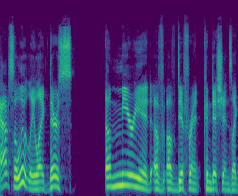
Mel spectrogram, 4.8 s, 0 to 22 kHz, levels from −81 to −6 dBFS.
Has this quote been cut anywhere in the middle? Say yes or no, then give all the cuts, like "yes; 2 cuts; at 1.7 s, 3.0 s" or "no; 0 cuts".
no; 0 cuts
